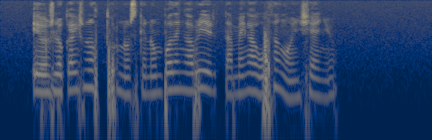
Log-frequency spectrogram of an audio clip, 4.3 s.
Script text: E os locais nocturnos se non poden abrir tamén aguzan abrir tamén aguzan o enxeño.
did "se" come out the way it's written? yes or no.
no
